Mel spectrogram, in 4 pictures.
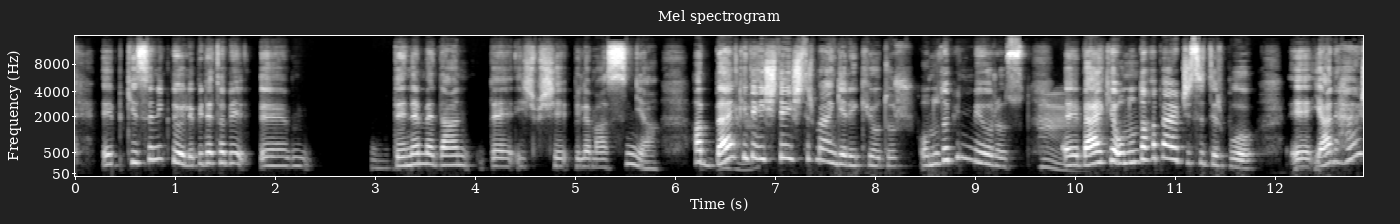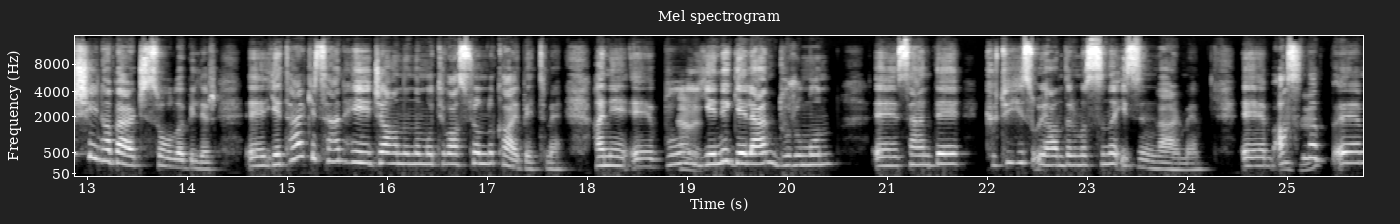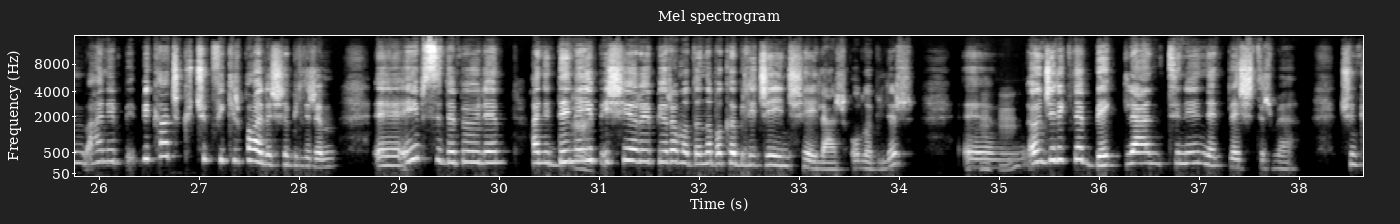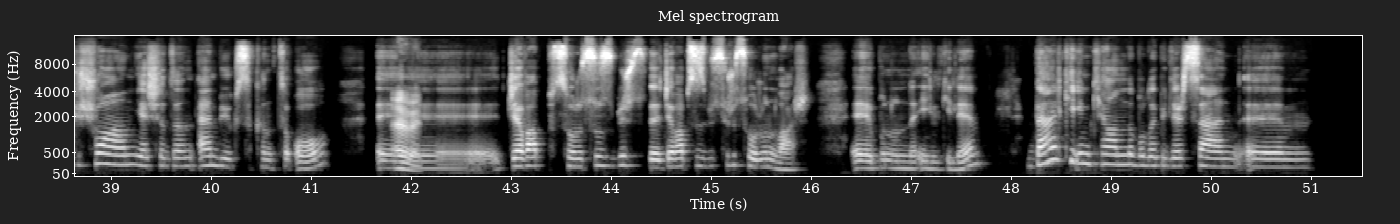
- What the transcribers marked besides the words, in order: none
- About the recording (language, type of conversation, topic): Turkish, advice, İş yerinde büyük bir rol değişikliği yaşadığınızda veya yeni bir yönetim altında çalışırken uyum süreciniz nasıl ilerliyor?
